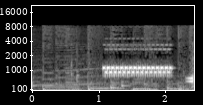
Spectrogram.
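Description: A telephone rings with an incoming call to a radio show: one warbling electronic ring lasting about a second, fairly loud and alone, followed by a brief higher tone.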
